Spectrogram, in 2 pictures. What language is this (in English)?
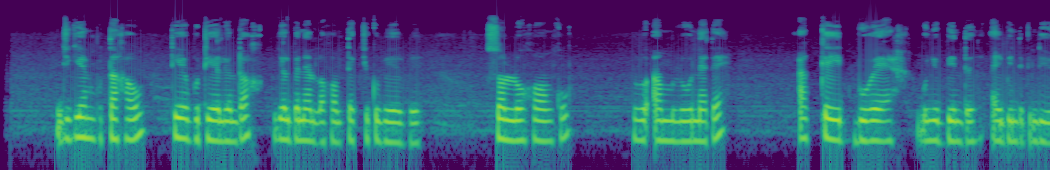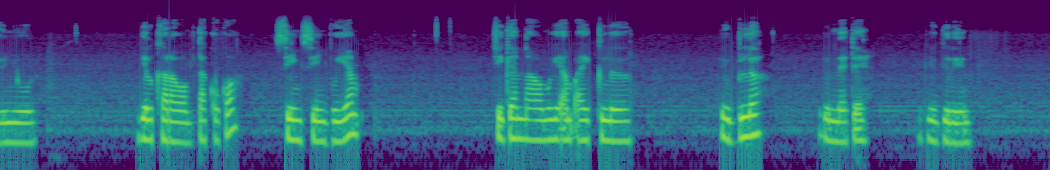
Wolof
